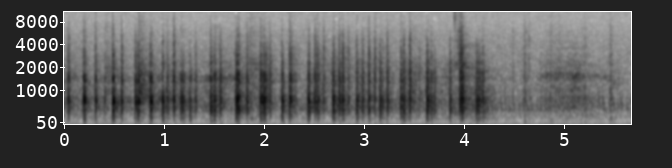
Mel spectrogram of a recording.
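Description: A sketchbook with a cardboard cover is tapped with quick, irregular fingertip-style taps. Each tap is short and dry, with a hollow mid-range knock and almost no low end. After about four seconds the tapping stops and a faint, soft rustle trails off.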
